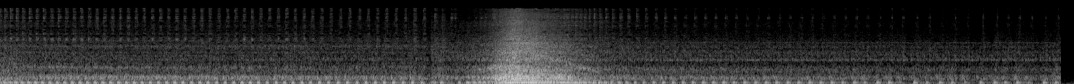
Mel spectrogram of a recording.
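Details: Honda Beat FI scooter after repair, idling with a steady, even putter and a brief clean throttle blip. It had stalled when revved and sputtered; fuel pressure now holds with no leak. Normal idle.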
